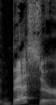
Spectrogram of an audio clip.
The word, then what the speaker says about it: Besser: Derek Besser rhymes with lesser.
